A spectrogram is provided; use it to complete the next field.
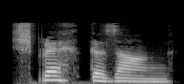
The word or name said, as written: sprechgesang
